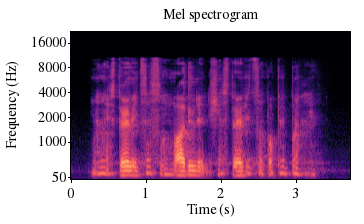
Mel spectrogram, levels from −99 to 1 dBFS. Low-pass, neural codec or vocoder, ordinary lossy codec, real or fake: none; autoencoder, 22.05 kHz, a latent of 192 numbers a frame, VITS, trained on one speaker; none; fake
